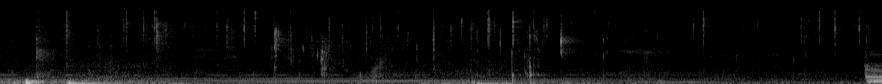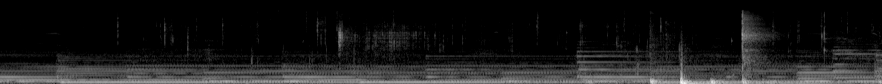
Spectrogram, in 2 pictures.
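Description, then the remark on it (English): Quiet clicks and handling noises, then water starts running steadily for several seconds as a glass fills, ending with a few sharp sounds like sips and a set-down. No talking. “Now, before we begin, I'm going to search for the track that I want to use, and I'm going to get some water.”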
